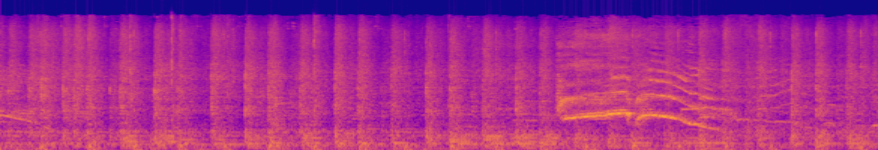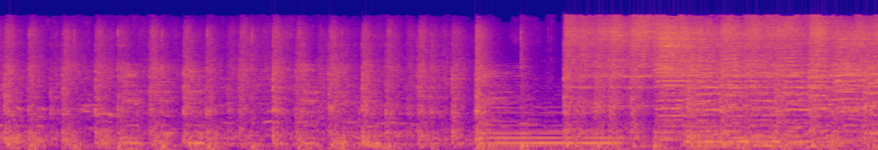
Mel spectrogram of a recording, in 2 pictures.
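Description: Ska-punk band playing live: a drum kit keeps a fast, steady beat under guitar and bass, with a horn section of saxophone, trumpet and trombone. The sound grows brighter and fuller near the end.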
